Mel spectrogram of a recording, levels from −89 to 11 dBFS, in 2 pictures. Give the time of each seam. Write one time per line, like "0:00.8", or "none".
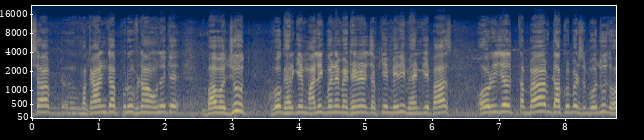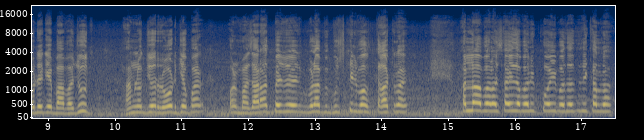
none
